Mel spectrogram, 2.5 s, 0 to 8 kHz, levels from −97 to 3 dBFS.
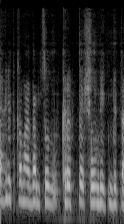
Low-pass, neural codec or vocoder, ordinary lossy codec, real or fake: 7.2 kHz; codec, 24 kHz, 1 kbps, SNAC; MP3, 48 kbps; fake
